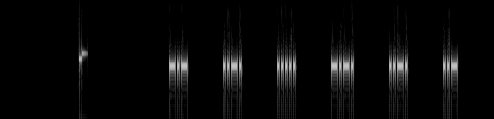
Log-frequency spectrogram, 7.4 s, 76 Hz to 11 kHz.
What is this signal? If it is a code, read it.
Morse code, heard as a keyed tone, about 40 wpm, spaced as for 14 wpm, 700 Hz. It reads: KF5CFU
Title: USA Call Signs - 6 Characters - 6x Character Spacing - 40wpm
